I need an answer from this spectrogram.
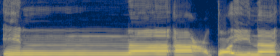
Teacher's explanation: the elongation of inna before I pronounce a'tayna can be either 2, it can be 4, and it can be 6. So it depends on the pace of your recitation.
